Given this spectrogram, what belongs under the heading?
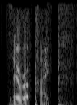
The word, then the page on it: Liripipe: lir·i·pipe; Lir"i*pipe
